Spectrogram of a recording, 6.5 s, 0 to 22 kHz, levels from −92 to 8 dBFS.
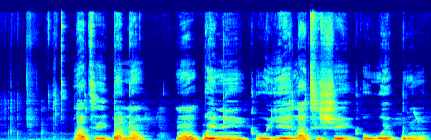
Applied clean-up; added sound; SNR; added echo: none; none; none; reverberation time 0.3 s.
